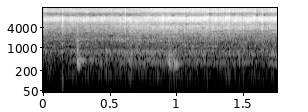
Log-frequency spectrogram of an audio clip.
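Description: Ground spice paste sizzles with fried onions in a pot for aloo pulao, a steady close hiss with a few soft stirring bumps and no voices.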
